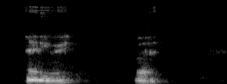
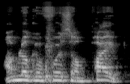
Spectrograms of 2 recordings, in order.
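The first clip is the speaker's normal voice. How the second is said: mock innocent request; 9 semitones higher, 4 dB louder than usual. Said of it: "if you went into Home Depot and say".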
